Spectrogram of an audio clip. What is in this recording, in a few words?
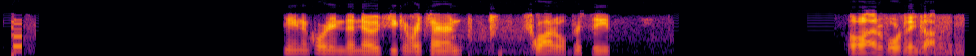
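FIRE Operations, p25; FIRE OPS 4; wake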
